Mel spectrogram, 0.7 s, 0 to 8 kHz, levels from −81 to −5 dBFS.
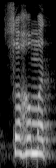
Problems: continuous background conversations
